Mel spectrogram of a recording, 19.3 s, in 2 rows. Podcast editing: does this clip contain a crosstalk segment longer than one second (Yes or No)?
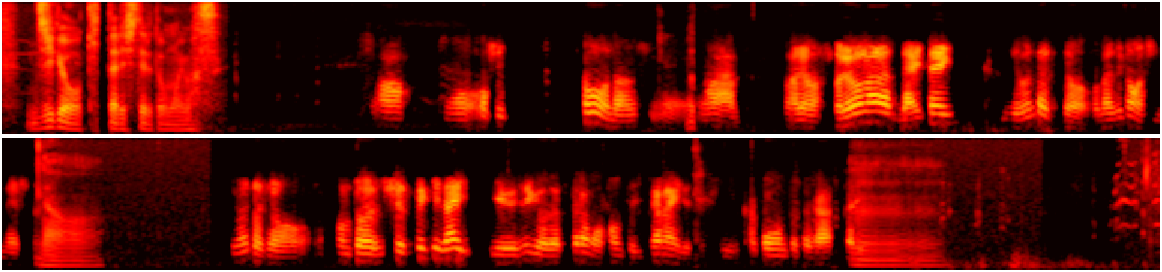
No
